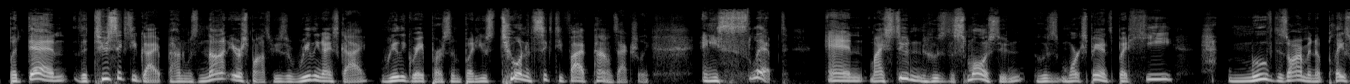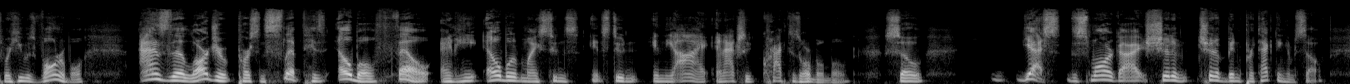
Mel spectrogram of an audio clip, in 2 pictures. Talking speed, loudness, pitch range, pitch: 185 wpm, -22 LUFS, 140-195 Hz, 155 Hz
